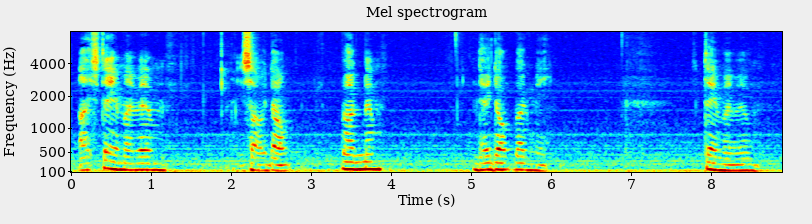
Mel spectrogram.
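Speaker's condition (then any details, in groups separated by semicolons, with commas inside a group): Cerebral palsy; cannot stand beyond 10 minutes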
